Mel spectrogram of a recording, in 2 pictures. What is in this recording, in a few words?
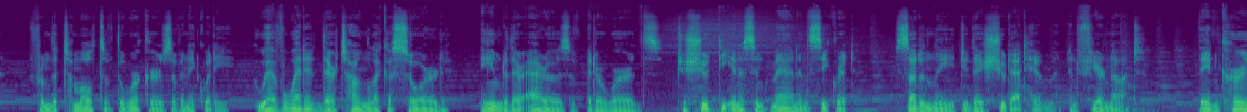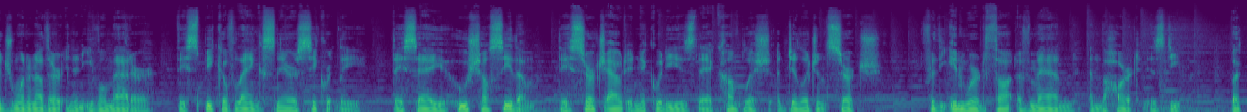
poetry and prayer psalm english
